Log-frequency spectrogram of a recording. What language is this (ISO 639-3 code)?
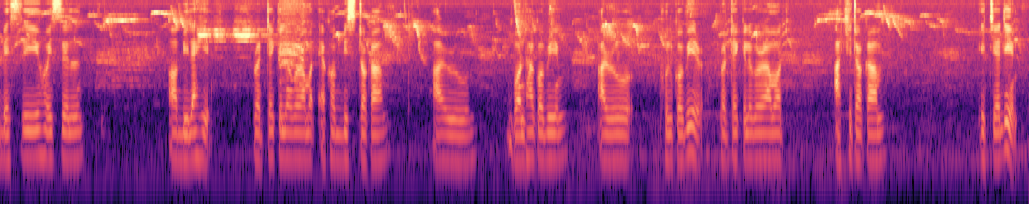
asm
